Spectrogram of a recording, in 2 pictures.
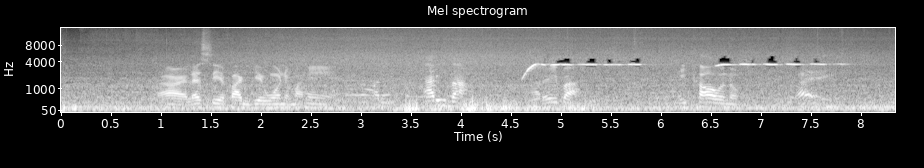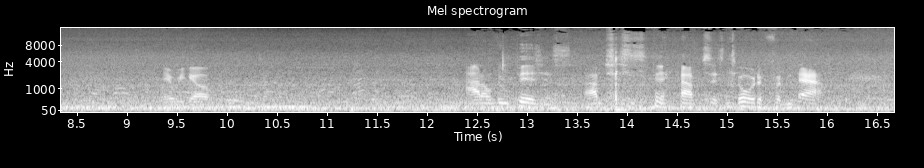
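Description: A man talks cheerfully and close by.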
